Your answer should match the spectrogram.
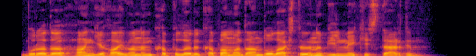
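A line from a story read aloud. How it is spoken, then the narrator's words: Angry grumbling. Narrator (Turkish): diye kızgın kızgın homurdanır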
